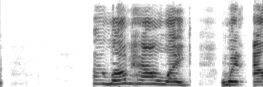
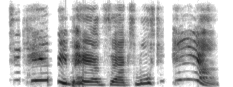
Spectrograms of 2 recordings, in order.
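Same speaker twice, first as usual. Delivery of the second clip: squeaky protest; 6 semitones higher than usual. Real, not acted. Protesting Izzy's pansexuality.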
